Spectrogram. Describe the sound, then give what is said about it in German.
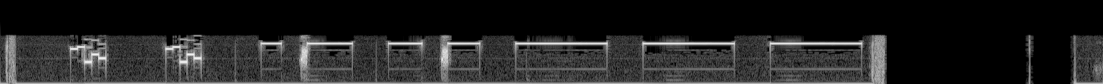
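A loud electronic alarm tone over a narrow radio-like channel, sounded for two fallen trees on a road near Heutelstedt and Berlstedt, Germany: two quick warbling tone bursts, then about eight steady evenly spaced beeps, followed by silence and a brief click. “Alarm.”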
